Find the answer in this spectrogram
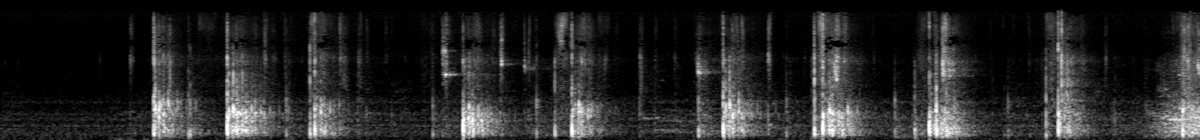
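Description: Tennis rally on a hard court: sharp pops of racket strikes on the ball and ball bounces, about one a second, starting about two seconds in.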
